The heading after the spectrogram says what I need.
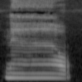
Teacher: نون کو لائٹ رکھنا ہے، نار نہیں کہیں گے، نا، نار، را ہیوی ہوگا، نون نہیں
